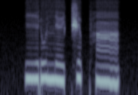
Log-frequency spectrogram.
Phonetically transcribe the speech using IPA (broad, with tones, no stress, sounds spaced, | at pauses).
iː˨ ɾ u˦˨ n eː˨ t͡ʃ ɛ˦ pʰ ã˨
